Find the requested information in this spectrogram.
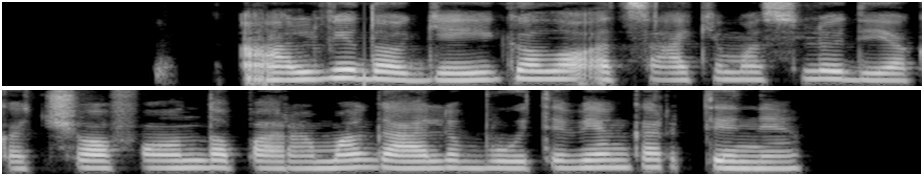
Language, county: Lithuanian, Šiauliai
